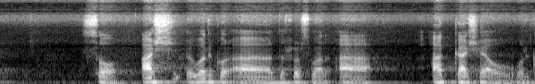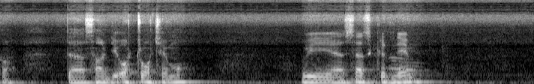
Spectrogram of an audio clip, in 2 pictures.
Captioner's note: tibetan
